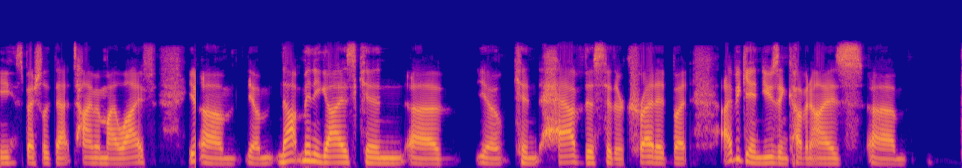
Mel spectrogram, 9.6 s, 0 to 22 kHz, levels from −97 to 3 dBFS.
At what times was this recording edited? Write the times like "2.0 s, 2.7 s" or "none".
1.9 s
